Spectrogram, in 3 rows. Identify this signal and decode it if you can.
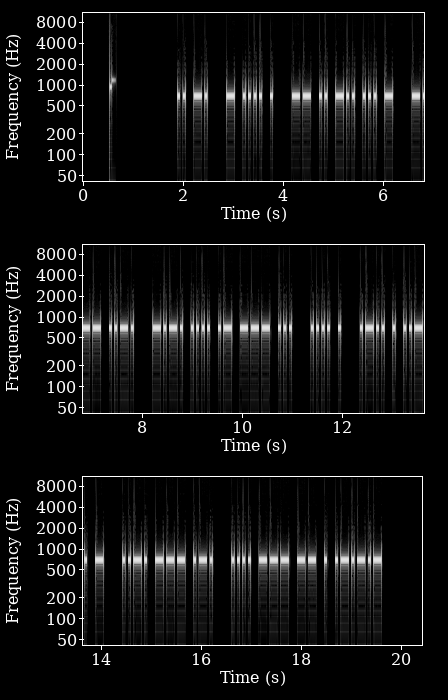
Morse code, heard as a keyed tone, about 22 wpm, 700 Hz. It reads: IN THE MIDST OF CHAOS HE LEFT FOR HOME.
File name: practice / 22wpm / Sentences with 4-Word Phrases - 22wpm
